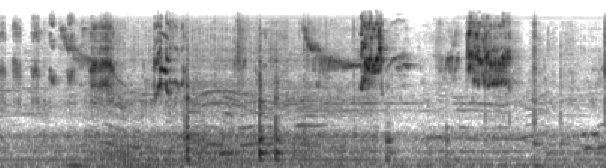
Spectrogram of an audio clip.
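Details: Rosy-faced lovebird in a pet shop, giving harsh, shrill squawks and grating chatter in uneven bursts, with a louder burst near the end. Sharp clicks and a low indoor hum run throughout.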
